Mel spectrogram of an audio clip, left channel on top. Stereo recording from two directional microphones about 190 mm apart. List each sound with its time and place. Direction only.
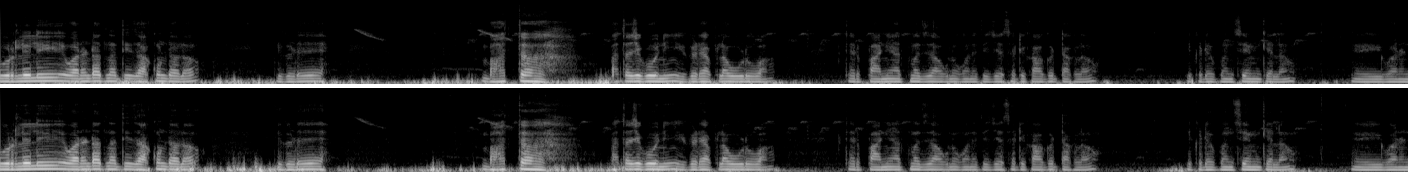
0.0 s a man's voice: 10° right (ahead or behind)
4.8 s a man's voice: centre (ahead or behind)
11.9 s speech: 20° right (ahead or behind)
